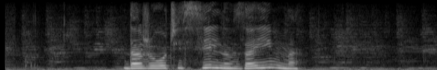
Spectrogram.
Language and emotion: Russian, positive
